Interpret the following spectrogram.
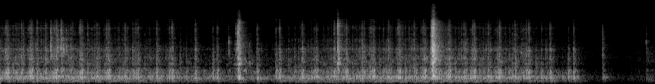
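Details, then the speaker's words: Vintage open-reel tape recorder (Aiwa TR-730 or Elizabethan Popular 200), long unused, on 123 V drawing 7 W, no take-up and weak fast-forward: reels whir and clatter unevenly, then the drive bogs and stops on rewind; motor stalling. "it seems to stall the motor"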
